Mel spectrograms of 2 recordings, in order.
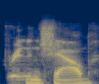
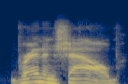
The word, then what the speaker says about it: Brendan Schaub: I like on the on the so in the YouTube comments, uh, he's always like he, the fans always mispronounce his name because Theo Von, another comedian for the listeners, uh, Theo Von always says like, "What's his name? Brandon, Brandon Schaub."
